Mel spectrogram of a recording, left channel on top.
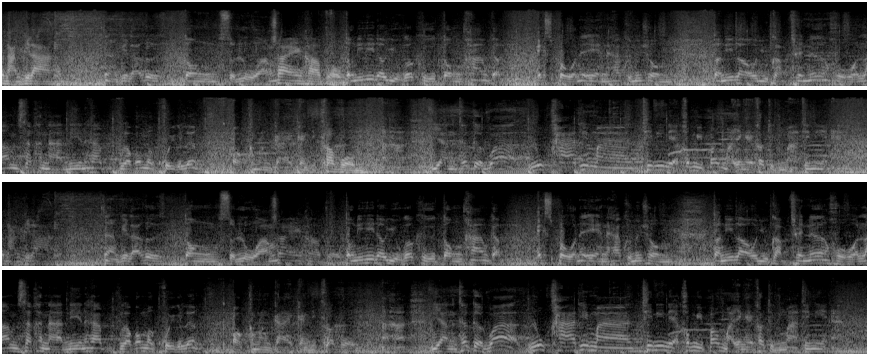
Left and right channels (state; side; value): quieter; right; 3.0 dB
